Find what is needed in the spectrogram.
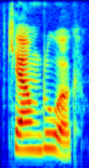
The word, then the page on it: ceann ruadh: gaelic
